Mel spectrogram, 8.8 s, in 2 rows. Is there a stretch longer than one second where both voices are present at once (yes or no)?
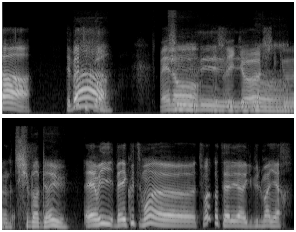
yes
